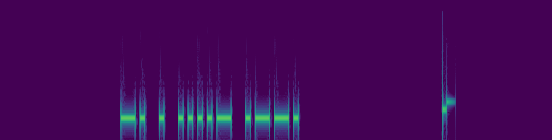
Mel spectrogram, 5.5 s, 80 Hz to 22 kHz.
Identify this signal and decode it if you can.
Morse code, heard as a keyed tone, about 25 wpm, 700 Hz. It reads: NE4P
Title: USA Call Signs - 4 Characters - 2x Character Spacing - 25wpm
